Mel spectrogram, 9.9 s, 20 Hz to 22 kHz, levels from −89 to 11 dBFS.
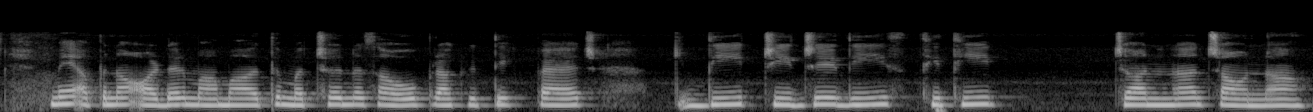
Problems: constant background noise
